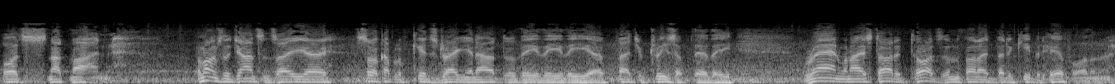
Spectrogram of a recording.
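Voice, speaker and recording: An actor playing a guilty, secretive husband in a 1970s radio suspense drama, brooding and evasive. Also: male voice, fairly low pitch, normal speed, lightly acted. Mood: evasive, nervous. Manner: brooding when narrating, hesitant and evasive in conversation. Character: guilty, secretive husband narrating his own crime. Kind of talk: 1970s radio suspense drama, first-person narration and dialogue. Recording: noisy, muffled old 1970s radio recording.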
